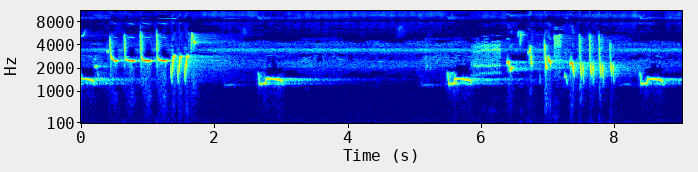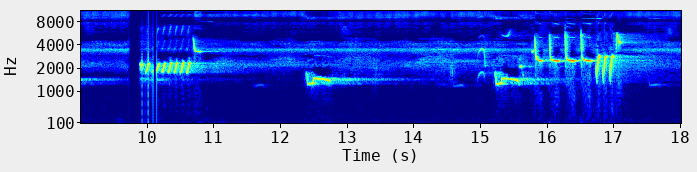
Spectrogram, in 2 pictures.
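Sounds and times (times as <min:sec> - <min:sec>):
fast chirping bird trills: 0:00.0 - 0:02.0, 0:05.5 - 0:08.9, 0:09.9 - 0:11.0, 0:15.0 - 0:18.0.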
